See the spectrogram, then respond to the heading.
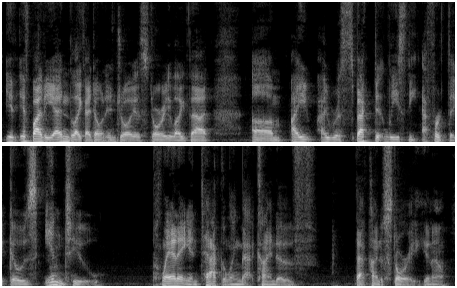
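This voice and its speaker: A man's voice: on the low side, moderate pace, breathy edge. A man talking casually as a podcast panelist, hesitant, with frequent restarts and fillers. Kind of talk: casual discussion.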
